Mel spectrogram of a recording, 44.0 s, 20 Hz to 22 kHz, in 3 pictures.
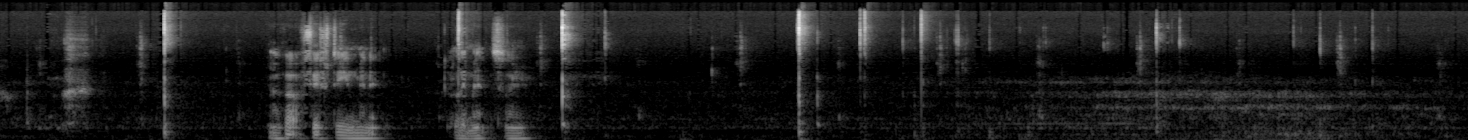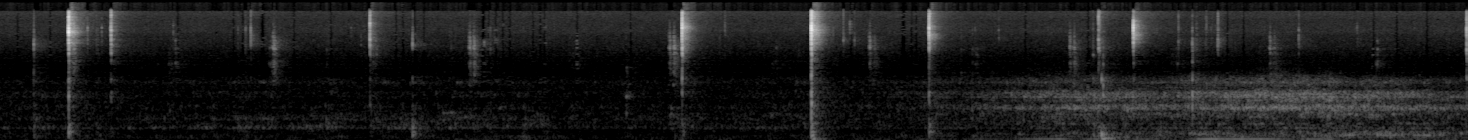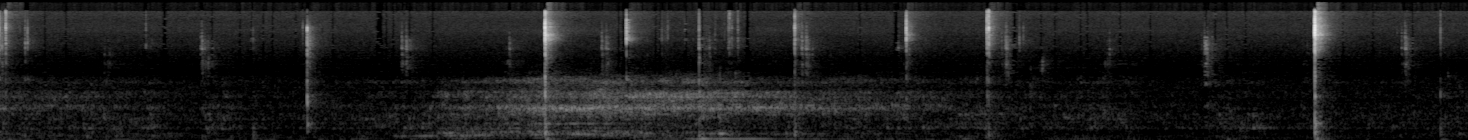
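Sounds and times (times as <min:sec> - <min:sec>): soft swelling noise: 0:10.0 - 0:14.9, 0:23.6 - 0:31.8, 0:32.9 - 0:40.4.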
